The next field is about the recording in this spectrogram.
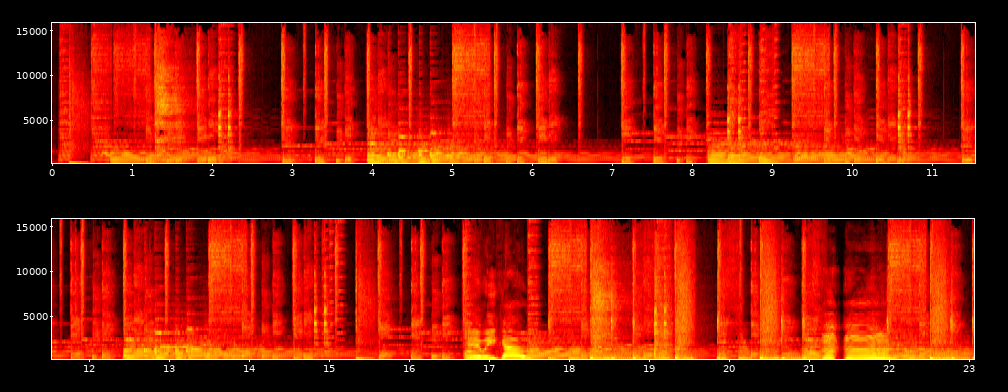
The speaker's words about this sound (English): Love this tune. Come on. Makes me want to dance. In fact, here I am in the chair dancing.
